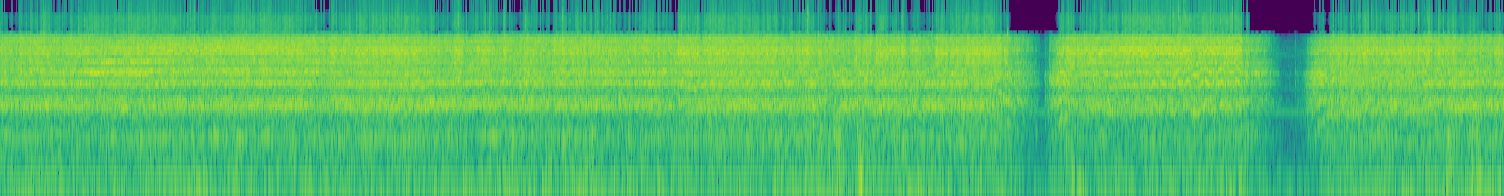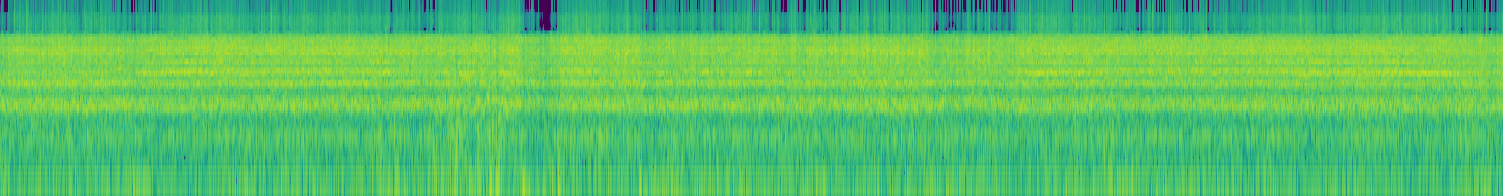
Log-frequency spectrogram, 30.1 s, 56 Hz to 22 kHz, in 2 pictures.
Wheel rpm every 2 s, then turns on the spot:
220, 220, 230, 220, 200, 150, 130, 210, 230, 230, 230, 220, 220, 230, 210.
none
